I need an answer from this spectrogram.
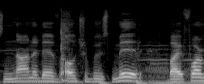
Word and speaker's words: Nonnative: shoes known as the twin strike now I pronounced nonnative the way you're hearing me say it right now which is nonnative many people have pronounced it non-native I'm almost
